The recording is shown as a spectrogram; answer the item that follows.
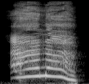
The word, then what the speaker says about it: Anna: Anna!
